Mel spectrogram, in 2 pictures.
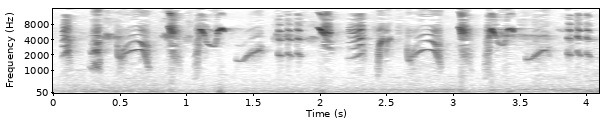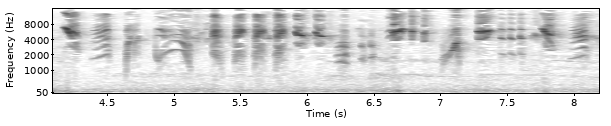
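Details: Cendet or toed, the long-tailed shrike, pours out a continuous, varied song of high swooping whistles, clicks and short trills with hardly a pause.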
